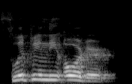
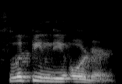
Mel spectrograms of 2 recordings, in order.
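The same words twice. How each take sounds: First: Whole phrase said louder and higher, "Flipping" hit hardest; emphatic repeat. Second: Said in the usual way. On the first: Shown as a demonstration. Teacher to class, stressing "Flipping the order" loudly. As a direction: drive home "Flipping the order" with a raised, loud voice.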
